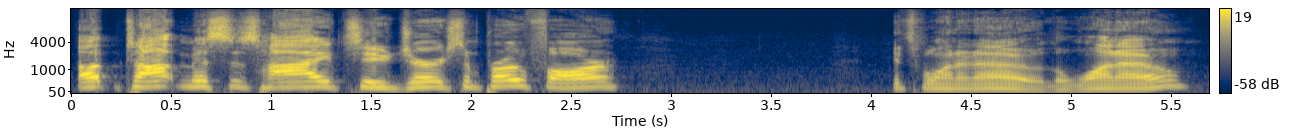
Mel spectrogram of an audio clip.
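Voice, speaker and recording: A man doing folksy live baseball play-by-play as stream host, moving between casual asides and excited calls. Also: sits high, slow, dry recording, studio quality. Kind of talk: live radio-style sports commentary with casual chat. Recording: loud steady background noise.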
